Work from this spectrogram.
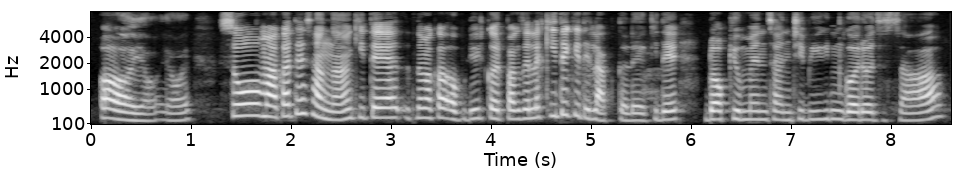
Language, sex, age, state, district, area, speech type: Goan Konkani, female, 18-30, Goa, Salcete, urban, spontaneous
